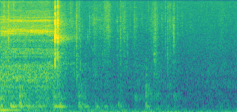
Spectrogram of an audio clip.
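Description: Brief handling knocks: a low thump right at the start and a small sharp click about half a second in, then faint room tone.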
